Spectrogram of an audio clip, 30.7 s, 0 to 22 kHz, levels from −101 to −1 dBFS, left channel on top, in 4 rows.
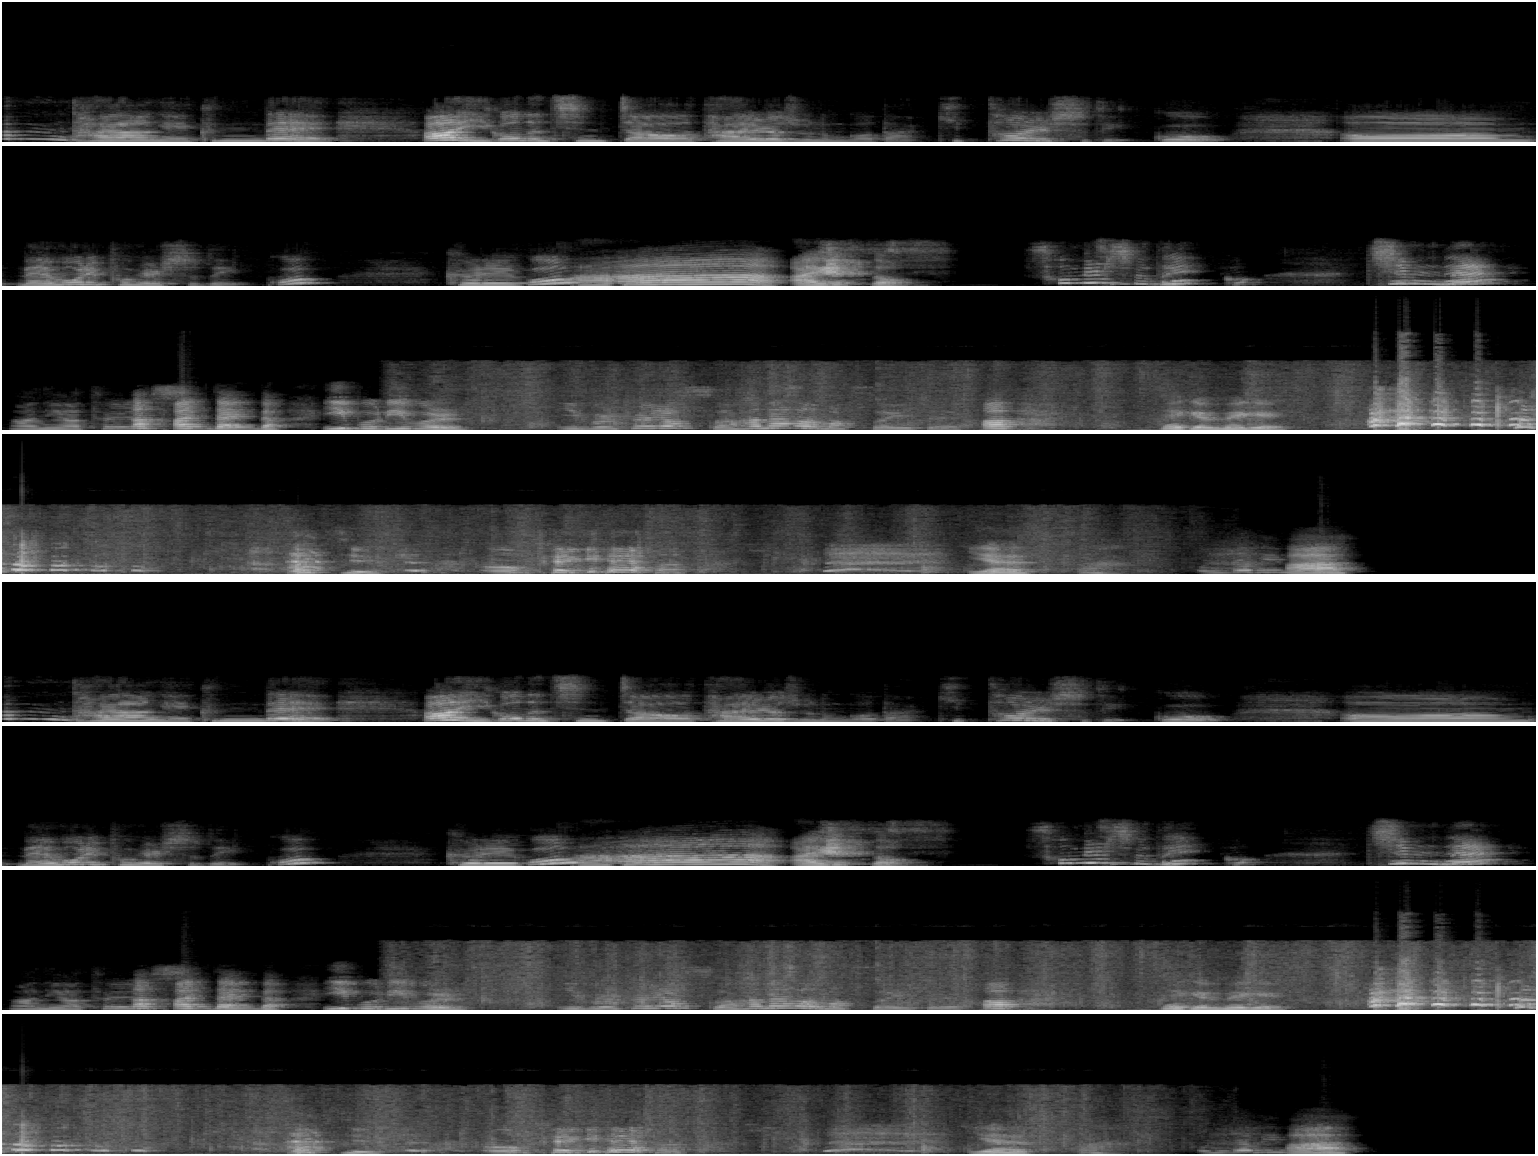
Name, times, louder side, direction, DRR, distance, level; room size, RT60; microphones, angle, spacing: voice 1, 0.0-9.2 9.9-10.6 11.7-12.3 12.8-13.6 14.2-16.4 18.1-20.1 22.1-23.7 24.4-24.6 25.2-26.6 27.1-27.3 29.0-29.7, left 2 dB, 20° left, 1.5 m, -39 dB
voice 2, 10.5-12.2 13.5-13.6 14.5-15.0 16.0-17.7 20.2-20.6 21.1-21.8 22.9-23.1 24.2-25.2 27.1-28.6 29.0-29.7, left 2 dB, 40° left, 0.9 m, -40 dB
sound 1, 17.2-29.2, right 3 dB, 20° right, 1.9 m, -56 dB
8.0 x 5.7 x 3.2 m
head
